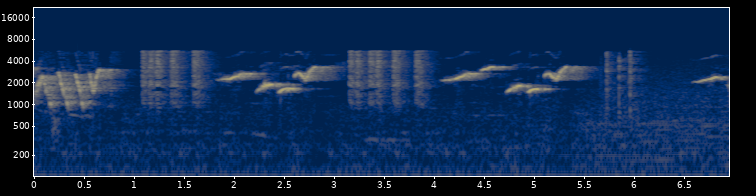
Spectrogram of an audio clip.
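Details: A white-rumped shama (murai batu) sings rich, fluting whistled phrases that slide up and down, broken by three harsh, buzzy rattling bursts over seven seconds.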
